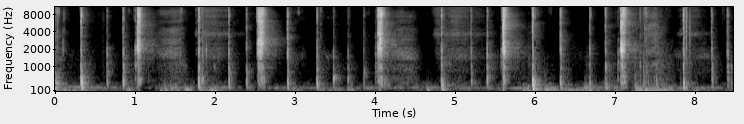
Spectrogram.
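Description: A sparse percussive beat with no melody, set up for a freestyle rap: a sharp, hissy snare-like hit about every second and a half, with softer clicks and taps between, over a faint low hum.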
